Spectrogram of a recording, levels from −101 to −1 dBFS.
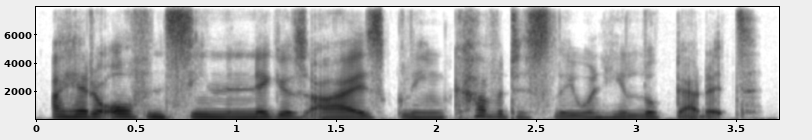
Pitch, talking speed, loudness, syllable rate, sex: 175 Hz, 225 wpm, -18 LUFS, 5.8 syllables/s, female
